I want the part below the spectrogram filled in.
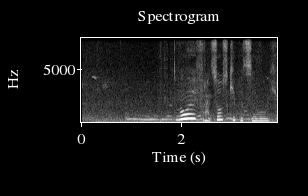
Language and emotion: Russian, sad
